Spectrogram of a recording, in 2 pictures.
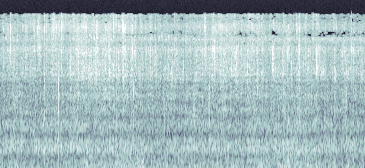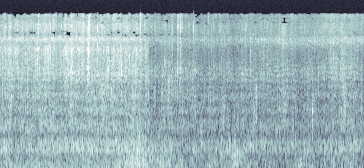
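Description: Steady rushing rumble of wind buffeting the microphone while moving along a dirt track, thinning a little near the end.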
